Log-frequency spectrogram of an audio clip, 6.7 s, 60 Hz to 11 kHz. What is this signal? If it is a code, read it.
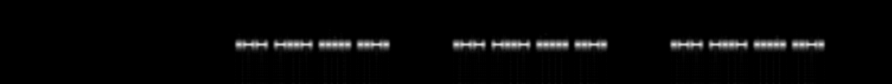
Morse code, heard as a keyed tone, about 51 wpm, 700 Hz. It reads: WX5F WX5F WX5F
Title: USA Call Signs - 4 Characters - Repeated 3x - 50wpm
